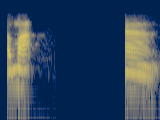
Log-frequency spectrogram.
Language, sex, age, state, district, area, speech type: Tamil, female, 60+, Tamil Nadu, Thoothukudi, rural, conversation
